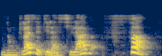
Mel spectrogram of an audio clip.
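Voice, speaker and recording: A woman teacher giving a slow, clearly spoken lesson to children, stretching out each word. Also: medium pitch, big pitch swings. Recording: echoey room, dull lo-fi sound.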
